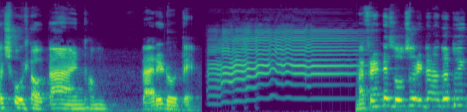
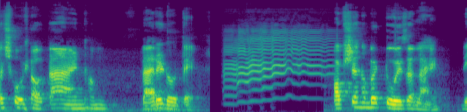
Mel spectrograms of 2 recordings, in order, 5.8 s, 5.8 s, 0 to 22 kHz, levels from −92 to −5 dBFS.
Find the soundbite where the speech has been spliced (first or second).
first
